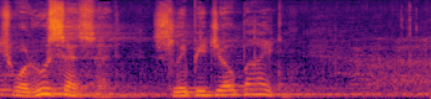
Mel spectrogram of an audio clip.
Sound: laughter

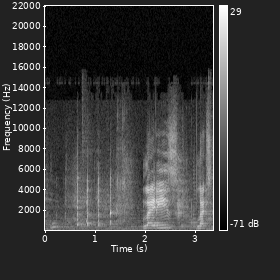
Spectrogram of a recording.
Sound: laughs

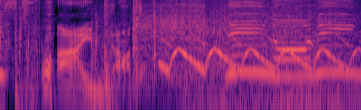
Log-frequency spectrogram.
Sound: siren sounding

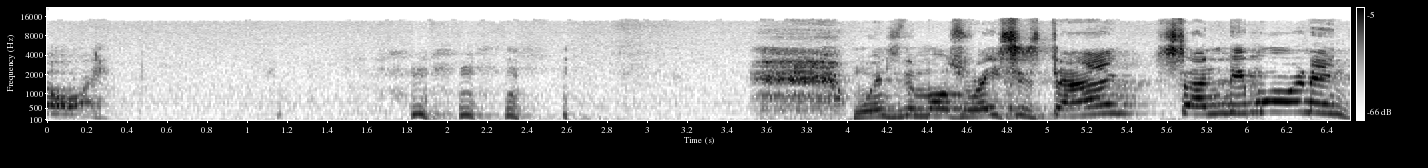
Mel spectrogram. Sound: chuckling

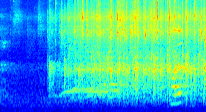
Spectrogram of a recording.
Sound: applause

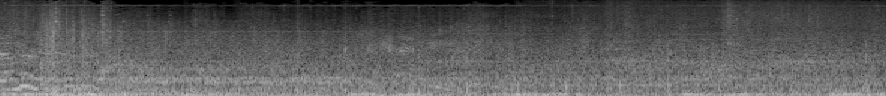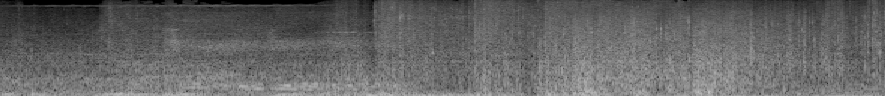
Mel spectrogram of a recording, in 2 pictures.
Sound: gunshots

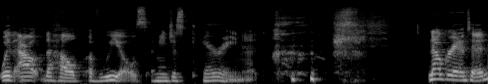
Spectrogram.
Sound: chuckles

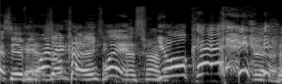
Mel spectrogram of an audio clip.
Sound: laughs

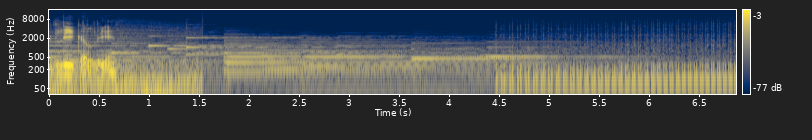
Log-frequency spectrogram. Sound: pensive music; motorbike roaring

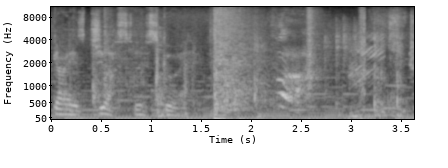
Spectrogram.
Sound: bang!

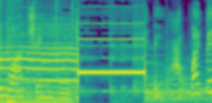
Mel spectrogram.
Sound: beeeeeep

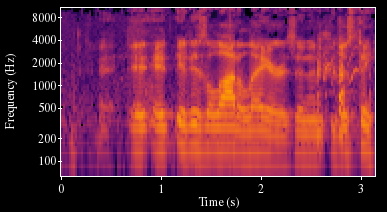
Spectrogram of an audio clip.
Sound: laughter

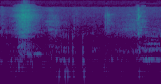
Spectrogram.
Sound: background chatting

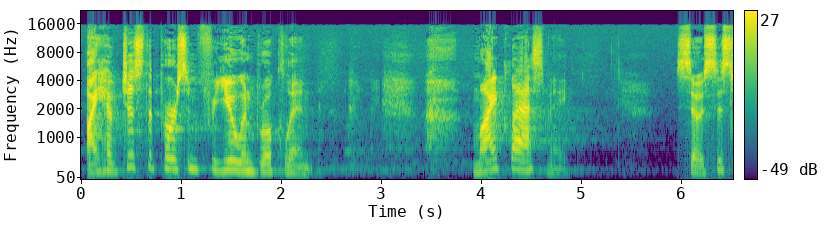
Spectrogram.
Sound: laugh

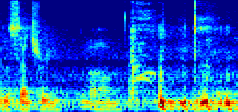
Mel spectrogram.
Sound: laughter

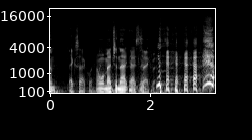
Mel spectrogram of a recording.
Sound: laughs

